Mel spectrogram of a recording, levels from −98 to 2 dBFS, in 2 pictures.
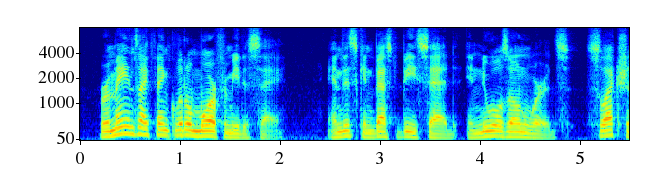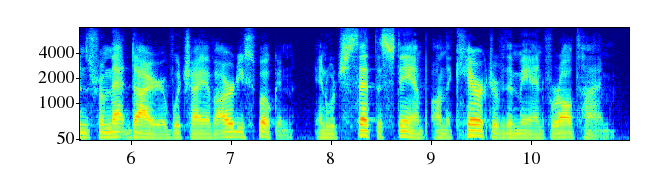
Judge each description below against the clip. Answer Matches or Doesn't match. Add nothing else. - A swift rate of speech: Matches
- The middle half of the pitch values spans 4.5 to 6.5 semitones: Matches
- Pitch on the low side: Matches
